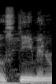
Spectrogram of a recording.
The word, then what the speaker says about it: Steeman: Oh, man, a 52-year-old Maryland man named Thomas Steeman. And just know Steeman rhymes with semen for a reason.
